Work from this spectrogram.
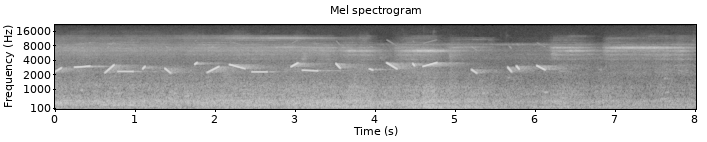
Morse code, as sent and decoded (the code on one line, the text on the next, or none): none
